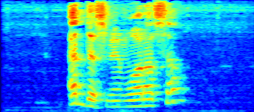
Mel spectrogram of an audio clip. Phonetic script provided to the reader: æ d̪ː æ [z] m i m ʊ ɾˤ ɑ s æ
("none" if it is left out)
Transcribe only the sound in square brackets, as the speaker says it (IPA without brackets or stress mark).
s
